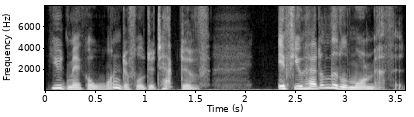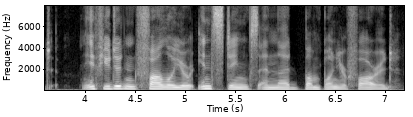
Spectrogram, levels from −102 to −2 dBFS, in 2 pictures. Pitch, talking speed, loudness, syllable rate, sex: 165 Hz, 185 wpm, -19 LUFS, 5.7 syllables/s, female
